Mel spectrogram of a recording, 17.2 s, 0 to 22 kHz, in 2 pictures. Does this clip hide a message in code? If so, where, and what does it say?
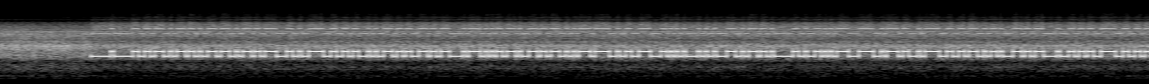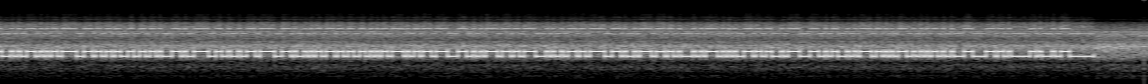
Yes: TTY/TDD text telephone tones (45.45 baud Baudot) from 0.7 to 16.9 s, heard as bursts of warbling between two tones, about 400 Hz shift, 1600 Hz centre, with phone line noise. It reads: IN AN OPTICAL MESH NETWORK, PROTECTING MULTICAST LIGHTPATHS IS ONE OF THE KEY CONCERNS. GA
